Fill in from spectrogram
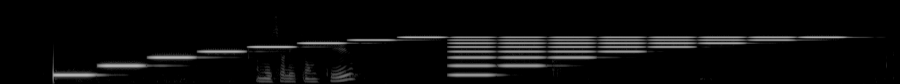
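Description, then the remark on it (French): A sequence of pure sine tones stepping upward in pitch, then a series of steady harmonic tones in which the lowest harmonics drop out one by one, each tone a short clean beep in a regular rhythm. “d'abord la suite des sons monofréquentiels, puis les sons harmoniques, avec au fur et à mesure perte des harmoniques les plus basses”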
